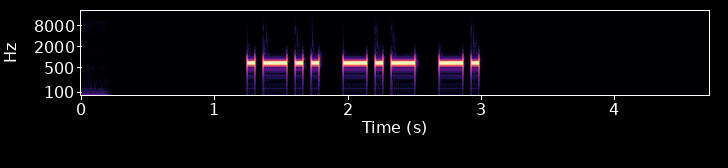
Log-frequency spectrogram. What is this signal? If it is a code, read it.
Morse code, heard as a keyed tone, about 20 wpm, 700 Hz. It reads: LKN
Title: USA Call Sign Postfixes - 3 Letters 20wpm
